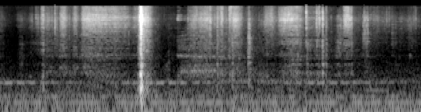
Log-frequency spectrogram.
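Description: Styrofoam packing insert being worked loose inside a cardboard box by hand: faint scraping and rubbing, with one sharp click about a second and a half in.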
